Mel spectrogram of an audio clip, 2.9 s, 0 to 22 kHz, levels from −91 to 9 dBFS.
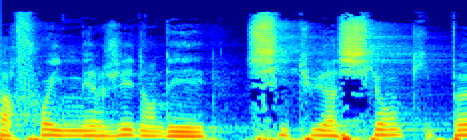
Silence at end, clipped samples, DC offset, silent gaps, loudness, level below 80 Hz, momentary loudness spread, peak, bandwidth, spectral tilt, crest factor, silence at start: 0 s; under 0.1%; under 0.1%; none; -18 LUFS; -22 dBFS; 6 LU; 0 dBFS; 15.5 kHz; -6 dB/octave; 16 dB; 0 s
